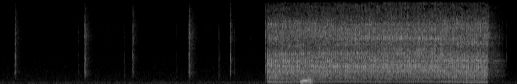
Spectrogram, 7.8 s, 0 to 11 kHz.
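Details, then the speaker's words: Bosch PDA 120E delta sander, 0.55 A, 120 W, bought as faulty: after a few clicks it starts with a harsh, raspy grinding roar, steady for three seconds, barely vibrating; something inside is badly wrong. "that sounds terrible something is definitely not happy in this it's not really vibrating so yes I think it's fair to say that it doesn't work"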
